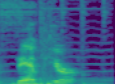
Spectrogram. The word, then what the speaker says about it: Vampyr: Uh, they've also published a game called uh, Vam- Vamp- Vampyr. That's how you pronounce it.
